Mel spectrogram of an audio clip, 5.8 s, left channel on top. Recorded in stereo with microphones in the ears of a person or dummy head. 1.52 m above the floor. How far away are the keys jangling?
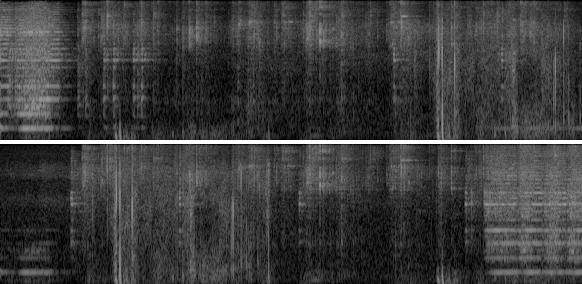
About 1.4 m.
